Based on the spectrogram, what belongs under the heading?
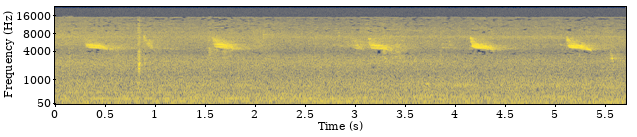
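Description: A small bird calling: a short, high chirp that slides downward, repeated about once a second, over a faint steady low hum of city background.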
